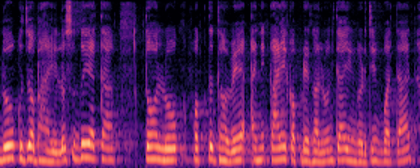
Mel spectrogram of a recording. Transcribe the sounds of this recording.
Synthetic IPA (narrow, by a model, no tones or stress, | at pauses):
lokd͡zɔbʱailɔsud̪ʱːəjɛt̪a | t̪ɔlokfəkt̪əd̪ʱɔʋeʔanikaɭekəpɽeɡʱaluːnt̪jaiŋɡəɽd͡ʑĩŋɡʋət̪at̪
